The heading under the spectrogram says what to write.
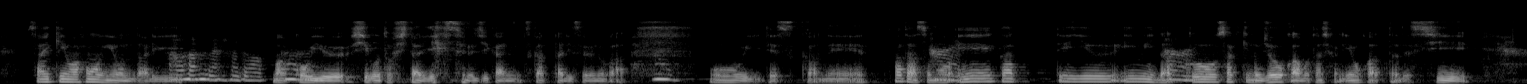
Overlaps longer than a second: none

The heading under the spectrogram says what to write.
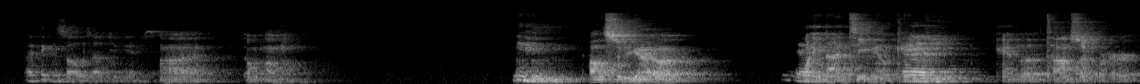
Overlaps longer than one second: none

